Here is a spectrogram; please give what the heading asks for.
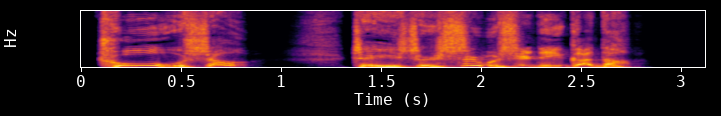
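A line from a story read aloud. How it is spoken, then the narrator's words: Angry roar. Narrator (Chinese): 老爹大吼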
